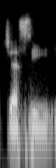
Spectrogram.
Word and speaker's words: Jesse: I'm mainly on Instagram, Facebook, and LinkedIn, but people can just type in my name on there, Jesse Iwuji. That's J-E-S-S-E. Last name is I-W-U-J-I.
